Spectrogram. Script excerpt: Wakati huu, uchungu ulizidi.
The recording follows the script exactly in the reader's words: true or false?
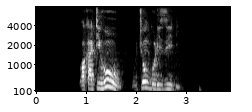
true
